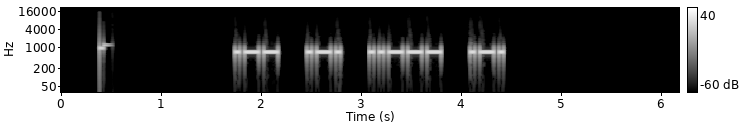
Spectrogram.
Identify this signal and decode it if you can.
Morse code, heard as a keyed tone, about 25 wpm, spaced as for 18 wpm, 700 Hz. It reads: WR2R
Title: USA Call Signs - 4 Characters - 2x Character Spacing - 25wpm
